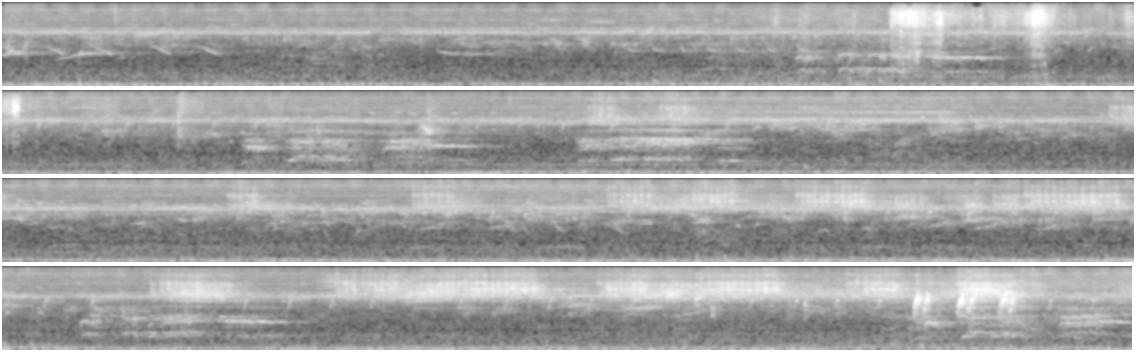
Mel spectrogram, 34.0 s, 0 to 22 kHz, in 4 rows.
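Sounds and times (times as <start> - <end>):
roosters crowing: 6.0 - 7.7, 32.4 - 33.9.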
